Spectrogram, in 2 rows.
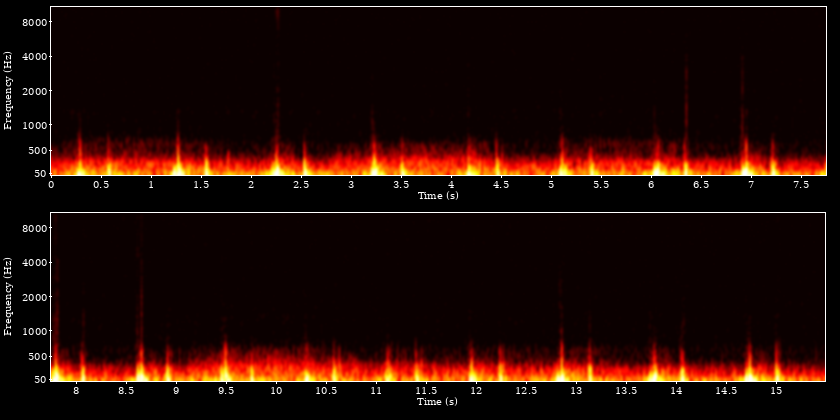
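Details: ASMR recording of the creator's own heartbeat through a stethoscope on the chest; steady low lub-dub at about 70 beats a minute, regular, no extra sounds; stomach gurgles occur during the recording; normal heart sounds.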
